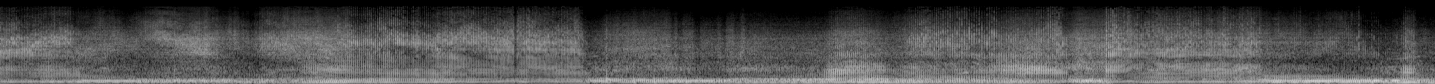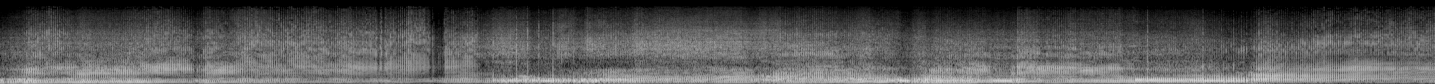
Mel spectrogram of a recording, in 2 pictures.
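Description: Quad ATV engines revving up and down as they are ridden hard, the pitch rising and falling again and again.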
